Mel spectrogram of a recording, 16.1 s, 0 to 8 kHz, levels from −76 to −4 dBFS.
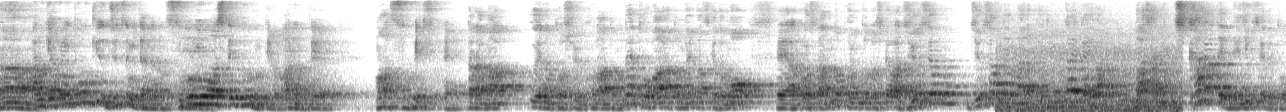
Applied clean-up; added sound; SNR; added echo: none; Wind; 4 dB; reverberation time 1.1 s.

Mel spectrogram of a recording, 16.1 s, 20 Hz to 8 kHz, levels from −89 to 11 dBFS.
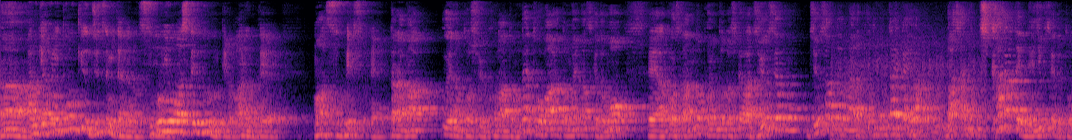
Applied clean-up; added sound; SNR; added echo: neural separator model SepFormer DNS4.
